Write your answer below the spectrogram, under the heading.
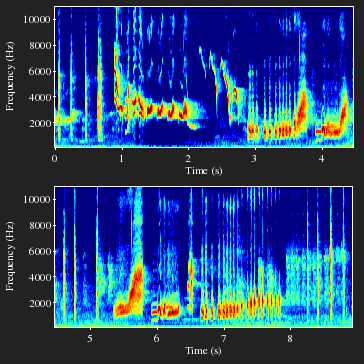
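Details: White-rumped shama singing hard with tạch clicks, aimed at stimulating other birds to sing: harsh, scratchy squawking phrases mixed with rapid clicks and brief whistled slurs, dense and busy throughout.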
